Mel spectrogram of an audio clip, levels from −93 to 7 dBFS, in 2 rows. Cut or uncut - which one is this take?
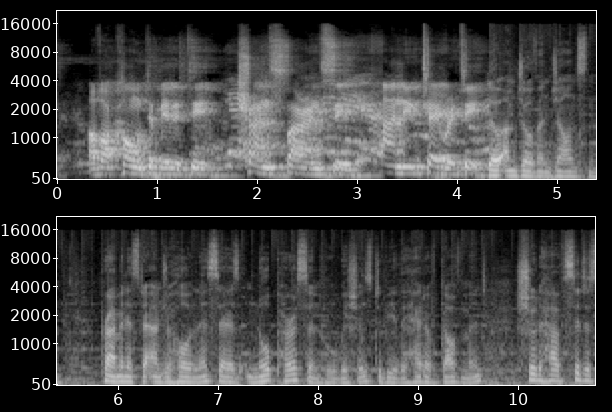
cut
